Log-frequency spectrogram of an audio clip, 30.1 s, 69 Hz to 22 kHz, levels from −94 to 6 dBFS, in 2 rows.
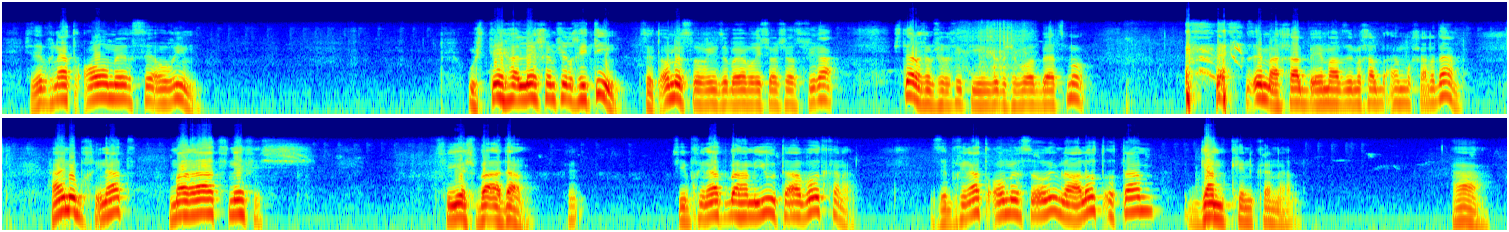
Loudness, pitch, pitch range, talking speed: -12 LUFS, 120 Hz, 100-155 Hz, 105 wpm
